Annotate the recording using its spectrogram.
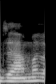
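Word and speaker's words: XAML: call as XML and we can pronounce it as anyone zaml also is an XML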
